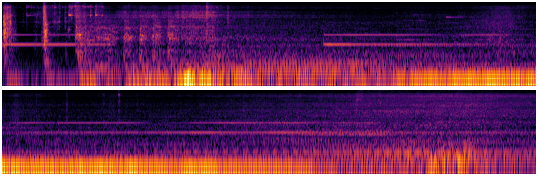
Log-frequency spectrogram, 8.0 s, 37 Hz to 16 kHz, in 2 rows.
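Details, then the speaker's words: 2007 Ford Ranger 3.0L with A/C, starting and settling to a steady, even idle with no belt squeak after replacing the idler pulley and reinstalling the original serpentine belt. "it sounds decent enough at regular Idol sounds dead silent from inside the car the real test is going to be moving it down the road a little bit well I don't hear the uh belt squeak anymore"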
